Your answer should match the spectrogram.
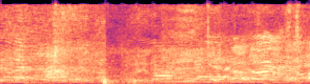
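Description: Several people talking at once, indistinct chatter, with a single brief knock a little under a second in.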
